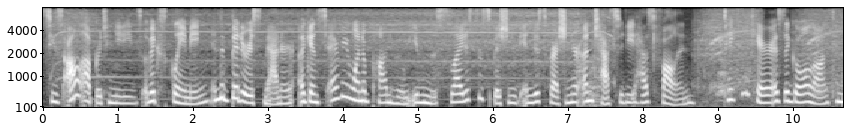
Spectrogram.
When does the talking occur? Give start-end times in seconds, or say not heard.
0.0-10.6.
